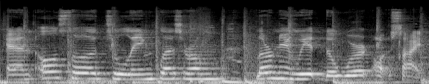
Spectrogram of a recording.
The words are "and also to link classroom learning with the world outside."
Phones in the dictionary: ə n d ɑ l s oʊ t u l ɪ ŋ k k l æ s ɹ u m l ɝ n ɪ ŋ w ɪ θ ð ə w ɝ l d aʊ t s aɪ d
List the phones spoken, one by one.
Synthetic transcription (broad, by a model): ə n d ɑ l s oʊ t u l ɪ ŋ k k l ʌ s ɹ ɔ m l ɝ n ɪ ŋ w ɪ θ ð ə w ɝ d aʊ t s aɪ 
